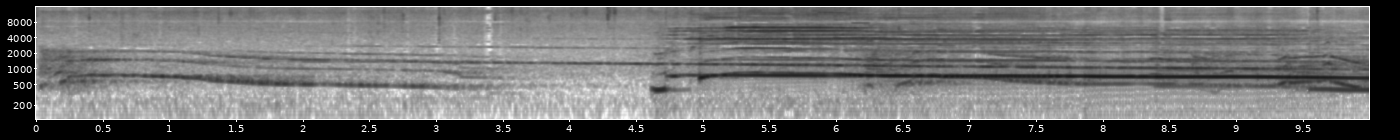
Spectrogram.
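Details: Grey wolves whining and howling. A long falling tone fades into quiet, then several voices enter loudly and hold steady, overlapping notes at slightly different pitches to the end.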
